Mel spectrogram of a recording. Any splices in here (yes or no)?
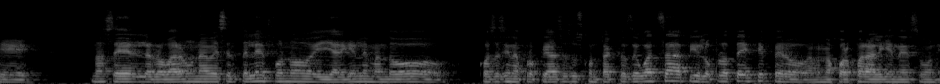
no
